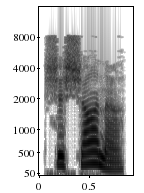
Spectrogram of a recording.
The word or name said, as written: shoshannah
